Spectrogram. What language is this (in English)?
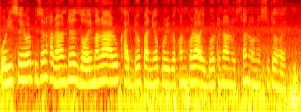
Assamese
